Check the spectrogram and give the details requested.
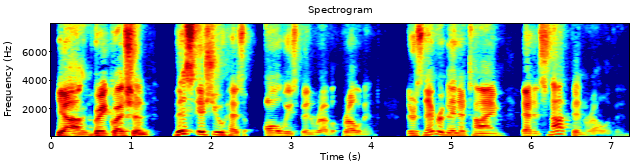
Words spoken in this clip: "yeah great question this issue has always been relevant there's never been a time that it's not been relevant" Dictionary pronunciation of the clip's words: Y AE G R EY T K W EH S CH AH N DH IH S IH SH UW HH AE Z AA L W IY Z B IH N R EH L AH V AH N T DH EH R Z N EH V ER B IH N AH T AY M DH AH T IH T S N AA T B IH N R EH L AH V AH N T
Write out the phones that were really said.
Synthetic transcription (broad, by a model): Y AE G R EY T K W EH S CH AH N DH IH S IH SH UW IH Z AA L W IY Z B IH N R EH L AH V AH N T DH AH R Z N EH V ER B IH N AH T AY M DH AH T IH T S N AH T B IH N R EH L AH V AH N T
